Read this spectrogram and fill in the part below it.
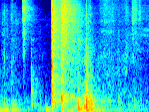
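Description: A staple gun snaps several times in quick succession.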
